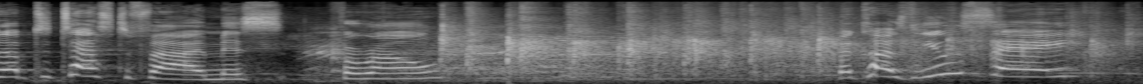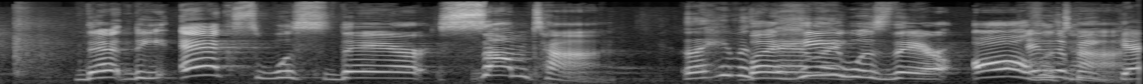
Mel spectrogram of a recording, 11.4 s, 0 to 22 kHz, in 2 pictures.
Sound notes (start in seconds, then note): 2.1 audience clapping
